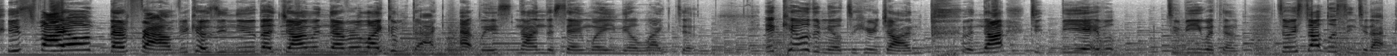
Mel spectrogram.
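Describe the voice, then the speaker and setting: A young woman with a slight lisp reads a story aloud over a voice call, high and bright, her voice leaping all over the place. She keeps cracking up and swearing as she goes. Faint classical music plays underneath. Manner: breaks into laughter, swears, fast excited delivery. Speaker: reader of a fan fiction. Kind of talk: giggly casual dramatic reading. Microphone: voice call microphone.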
